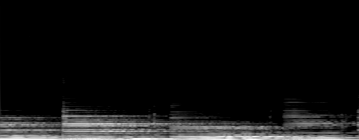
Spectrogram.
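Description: An electric guitar played through a Keeley signature echo pedal, sustained chords shifting every second or two while repeats smear and trail into each other, loud with no talking.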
